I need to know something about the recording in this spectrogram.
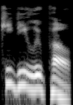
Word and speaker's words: Occhi di Lupo: Occhi di Lupo, pronounced Chi di Lupo, literally, wolf eyes, is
